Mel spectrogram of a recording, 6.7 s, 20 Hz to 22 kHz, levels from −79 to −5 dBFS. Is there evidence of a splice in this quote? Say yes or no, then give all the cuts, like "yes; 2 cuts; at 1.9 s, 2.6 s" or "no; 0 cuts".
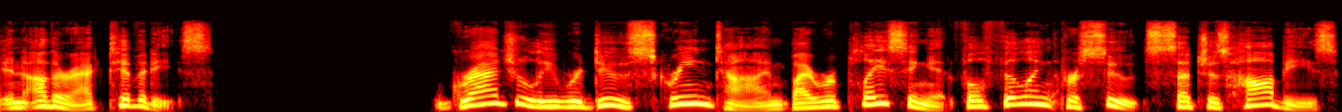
yes; 2 cuts; at 4.8 s, 5.3 s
